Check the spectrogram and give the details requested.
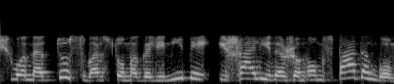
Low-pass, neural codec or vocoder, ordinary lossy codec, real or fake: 5.4 kHz; none; Opus, 64 kbps; real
